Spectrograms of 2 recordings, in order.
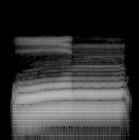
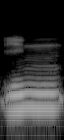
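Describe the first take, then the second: First: The vowel is stretched out long. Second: The vowel is kept short. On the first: The speaker calls it wrong. "jangan sampai kita baca in innal" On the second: The speaker calls it right. "in langsung in"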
